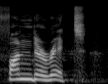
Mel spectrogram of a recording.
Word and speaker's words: Van der Riet: Now, don't start calling me Van der Riet from now on because I'm American now and Van is fine because it's spelled V-A-N. But in South Africa, V-A-N is pronounced Fun.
